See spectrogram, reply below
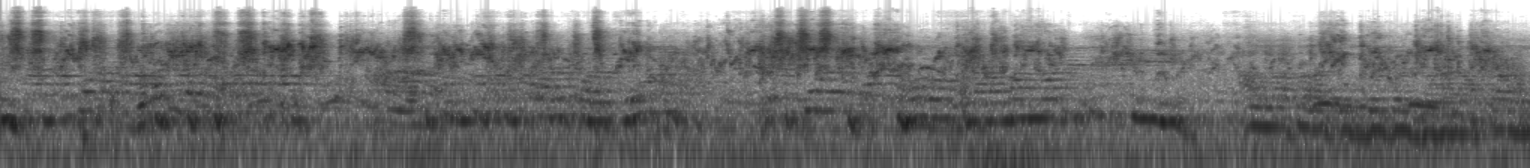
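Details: Many aviary budgerigars chattering as they get a morning diet treat: continuous high scratchy twitters and chirps in bursts, with low cooing notes from other birds beneath.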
